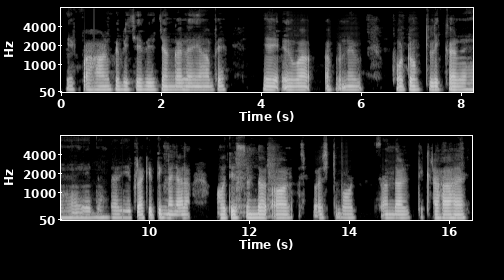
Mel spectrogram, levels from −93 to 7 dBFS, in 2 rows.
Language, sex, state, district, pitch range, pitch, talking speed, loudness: Hindi, male, Bihar, Jamui, 115-120 Hz, 120 Hz, 110 wpm, -19 LUFS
